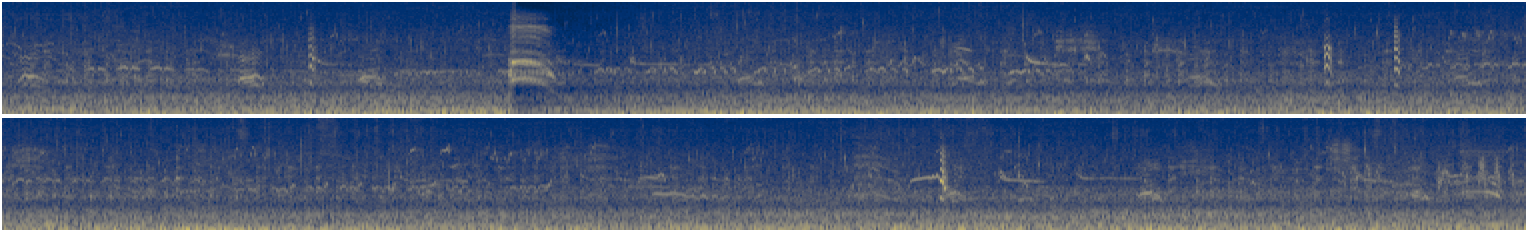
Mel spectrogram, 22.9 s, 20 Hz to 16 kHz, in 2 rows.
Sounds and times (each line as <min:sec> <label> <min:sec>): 0:00.0 canada goose 0:22.8
0:00.0 curlew 0:22.8
0:00.0 herring gull 0:22.8
0:03.8 black-headed gull 0:04.3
